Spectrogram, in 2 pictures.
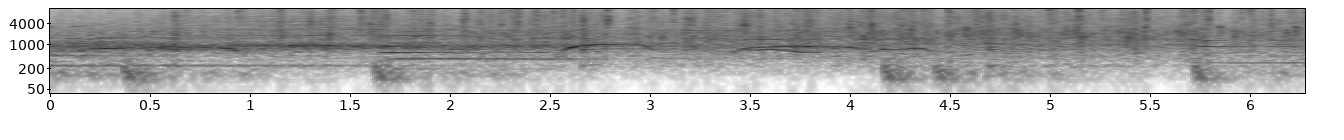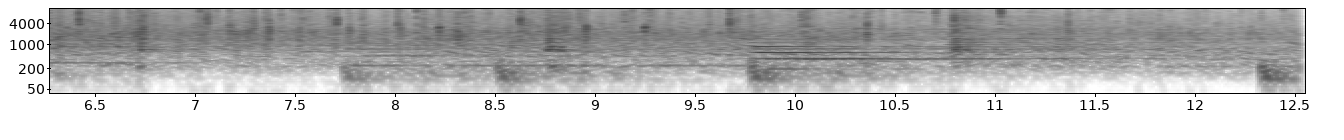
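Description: A stadium concert crowd clapping and cheering over a live band's music, which plays sustained low chords that change about every two seconds. A few short wavering high notes come through in the first four seconds.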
